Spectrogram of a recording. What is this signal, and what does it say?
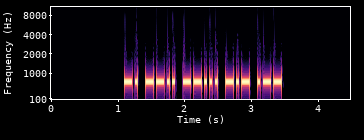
Morse code, heard as a keyed tone, about 30 wpm, 700 Hz. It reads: NZ7KW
